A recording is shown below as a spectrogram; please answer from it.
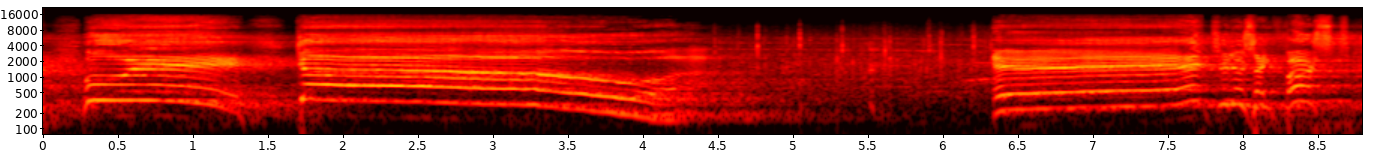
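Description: A man's announcing voice in long, drawn-out calls, three held syllables with the pitch sliding down on each, echoing in an arena. Between the second and third call there is a quieter stretch of faint crowd noise.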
